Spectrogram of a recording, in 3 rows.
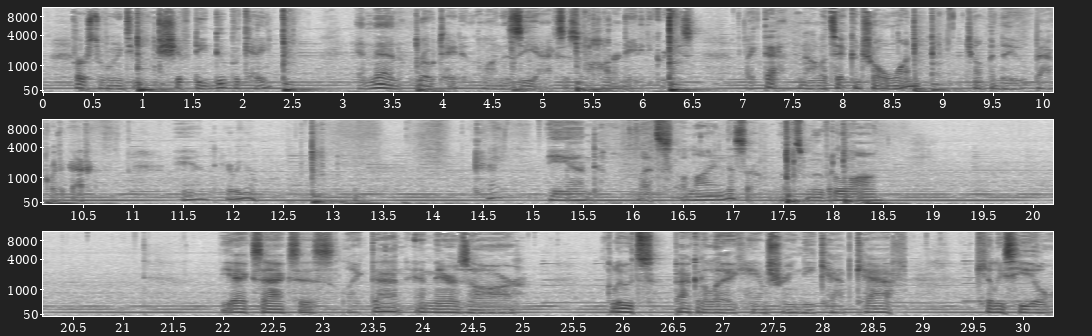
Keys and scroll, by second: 0.2 ctrl+z, 0.9 shift+d, 3.7 r, 8.8 ctrl+KP_1, 12.4 ctrl+z, 12.7 Delete, 17.5 g.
